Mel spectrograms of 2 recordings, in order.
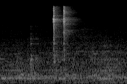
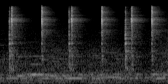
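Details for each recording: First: Three sharp dry clicks over a quiet hum from an Arduino-driven dual relay in a JBC solder station adapter, switching power as the iron leaves the stand; normal relay clicking, relays flick very quickly. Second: Relays in a JBC soldering station mod switching on a roughly 200 ms timing, giving six sharp dry ticks about three per second as the handpiece touches the stand; clicking is only noise and does not affect operation.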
